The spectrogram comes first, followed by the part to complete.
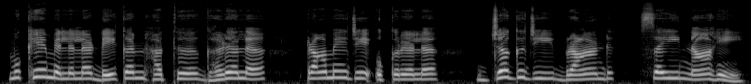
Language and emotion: Sindhi, neutral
